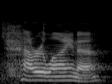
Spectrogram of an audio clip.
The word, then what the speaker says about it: Carolina: And we have another couple of twin states, which is North Carolina, North Carolina. Pay attention to how much I spread my lips when I pronounce ca. Carolina, Carolina, and reduced ending. Carolina, North Carolina.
